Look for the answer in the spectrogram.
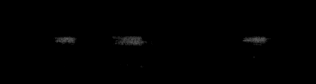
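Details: Owls returning to their nest on the evening of 27 September 2011, 7:08 PM, on a live camera; three short, harsh, high-pitched calls, two close together then one after a pause, in an otherwise quiet setting.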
